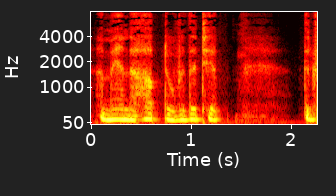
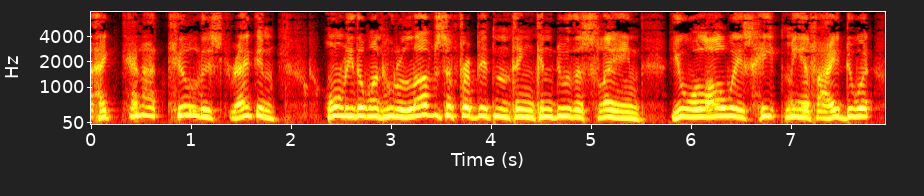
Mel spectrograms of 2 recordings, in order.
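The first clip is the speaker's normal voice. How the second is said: put-on old man's urgent reply; 6 semitones higher, 6 dB louder than usual. A narrator's reading. Old man answers urgently in battle.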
